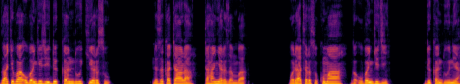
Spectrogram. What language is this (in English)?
Hausa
